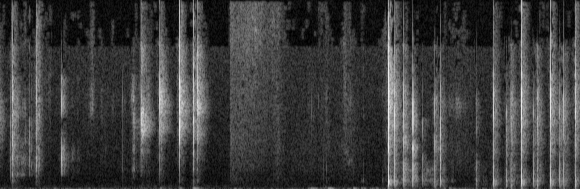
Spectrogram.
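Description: A small silver Olympus compact film camera with a hollow plastic and metal body is held in hand and tapped with long painted nails and fingertips while its parts are clicked. Sharp, dry, bright clicks and taps come in irregular bursts with a short scratchy rustle in the middle. The pace turns into a faster run of crisp taps near the end.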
